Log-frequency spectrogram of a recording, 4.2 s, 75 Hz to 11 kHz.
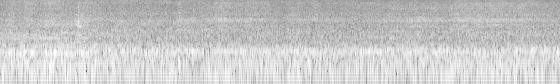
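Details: Honey bees in St. John's, Newfoundland, reacting to an unusually warm March day, the first warm day of the year, reaching 13°C; a dense, continuous low hum of many buzzing wings, steady throughout without breaks.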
